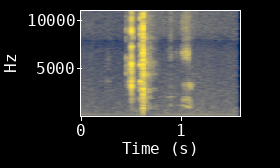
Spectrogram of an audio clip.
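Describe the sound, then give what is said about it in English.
The metal cap pops off a Hemptails beer bottle: two sharp clicks in quick succession, then a softer tick, alone against a faint hum. “All right, here we go with the Hemptails. We gonna get a little taste here, see how it does. Pop this top.”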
